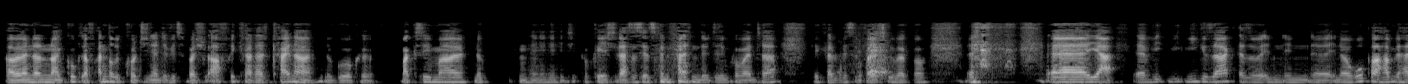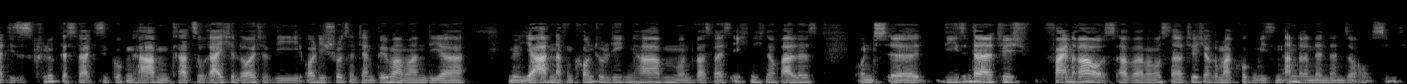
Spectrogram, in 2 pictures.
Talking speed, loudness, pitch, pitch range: 220 wpm, -26 LUFS, 105 Hz, 100-115 Hz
